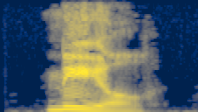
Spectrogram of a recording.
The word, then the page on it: kneel: American English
